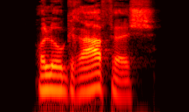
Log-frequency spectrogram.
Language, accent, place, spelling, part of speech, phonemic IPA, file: German, Germany, Berlin, holografisch, adjective, /holoˈɡʁaːfɪʃ/, De-holografisch.ogg
- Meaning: holographic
